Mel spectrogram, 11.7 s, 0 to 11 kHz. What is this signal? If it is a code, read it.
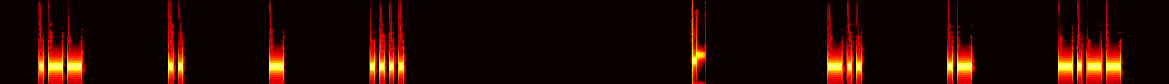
Morse code, heard as a keyed tone, about 25 wpm, spaced as for 9 wpm, 690 Hz. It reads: WITH DAY
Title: 6x Character Spacing - Top 100 Words - 25wpm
